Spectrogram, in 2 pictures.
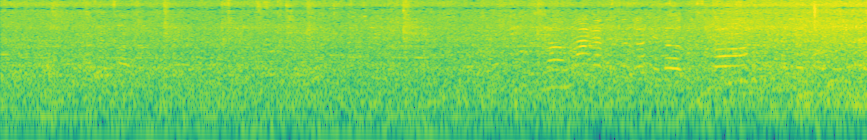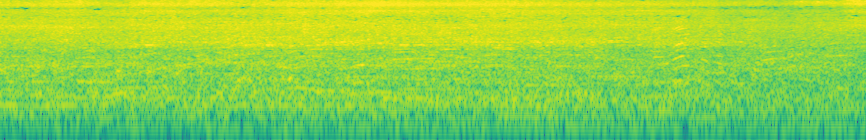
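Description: A crowd murmurs and chatters on a busy street outdoors.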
